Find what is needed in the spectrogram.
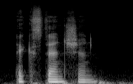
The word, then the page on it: extension: American English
